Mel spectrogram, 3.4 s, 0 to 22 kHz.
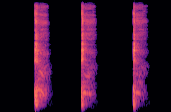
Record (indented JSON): {
  "three_cough_length": "3.4 s",
  "three_cough_amplitude": 32768,
  "three_cough_signal_mean_std_ratio": 0.27,
  "survey_phase": "beta (2021-08-13 to 2022-03-07)",
  "age": "45-64",
  "gender": "Female",
  "wearing_mask": "No",
  "symptom_none": true,
  "smoker_status": "Never smoked",
  "respiratory_condition_asthma": false,
  "respiratory_condition_other": false,
  "recruitment_source": "REACT",
  "submission_delay": "1 day",
  "covid_test_result": "Negative",
  "covid_test_method": "RT-qPCR",
  "influenza_a_test_result": "Negative",
  "influenza_b_test_result": "Negative"
}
